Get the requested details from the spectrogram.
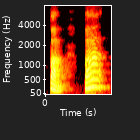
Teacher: हमने बोला तो क्या हुआ मेरे दोनों ओठ मिल गए आप बोल के देखो ना प तो दोनों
